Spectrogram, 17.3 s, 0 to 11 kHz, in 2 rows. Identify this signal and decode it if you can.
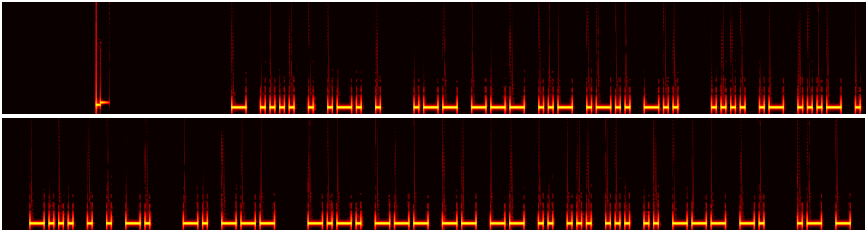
Morse code, heard as a keyed tone, about 25 wpm, 700 Hz. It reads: THERE WOULD HAVE BEEN NO COMMISSION AT
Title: Sentences from Top 1400 Words 25wpm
